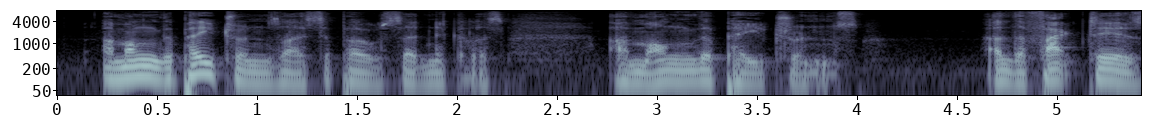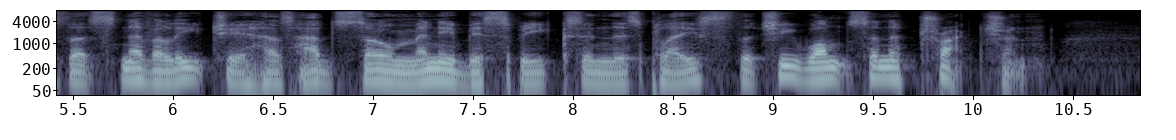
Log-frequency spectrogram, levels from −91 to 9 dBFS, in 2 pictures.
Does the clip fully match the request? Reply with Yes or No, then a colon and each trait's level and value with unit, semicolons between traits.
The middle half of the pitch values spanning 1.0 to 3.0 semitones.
No: average, 4.2 semitones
